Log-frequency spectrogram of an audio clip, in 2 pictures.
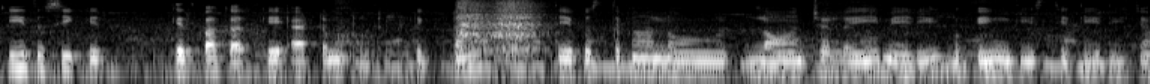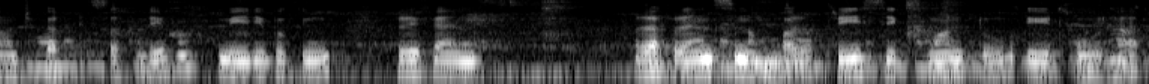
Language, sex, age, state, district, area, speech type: Punjabi, female, 45-60, Punjab, Gurdaspur, urban, read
